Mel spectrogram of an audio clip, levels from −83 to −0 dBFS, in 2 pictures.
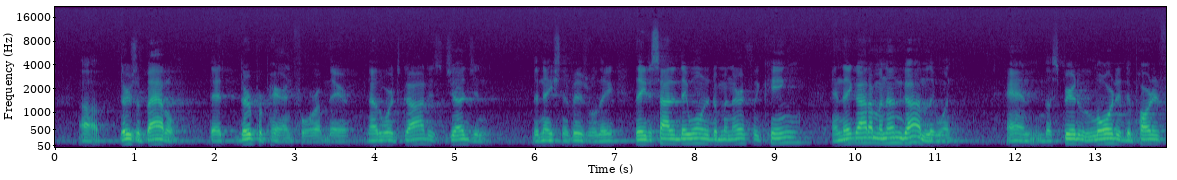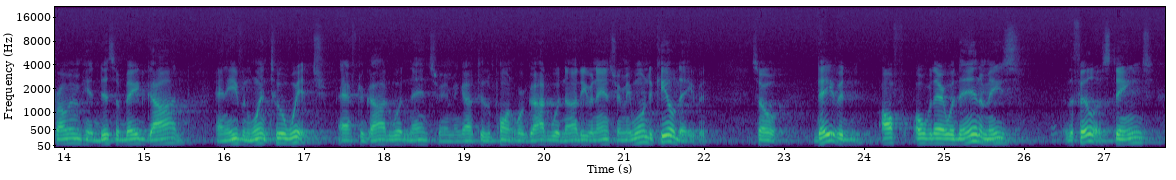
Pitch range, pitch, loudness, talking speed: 100-130 Hz, 115 Hz, -30 LUFS, 190 wpm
